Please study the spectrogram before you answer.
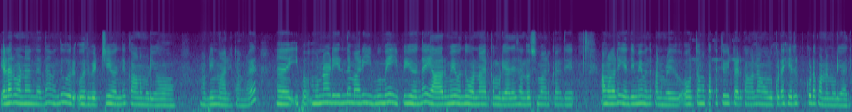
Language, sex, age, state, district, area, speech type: Tamil, female, 30-45, Tamil Nadu, Tiruvarur, rural, spontaneous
